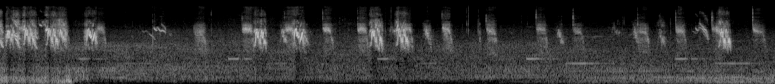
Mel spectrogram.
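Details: Excited chatter of sparrows on a bench at a Tenmangu shrine in January 2020: quick, high, clipped chirps, roughly two or three a second, loudest at the start, with a faint tonal whine behind.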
